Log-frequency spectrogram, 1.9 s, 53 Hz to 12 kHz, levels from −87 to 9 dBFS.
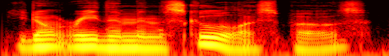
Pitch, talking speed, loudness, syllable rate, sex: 120 Hz, 275 wpm, -16 LUFS, 6.2 syllables/s, male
